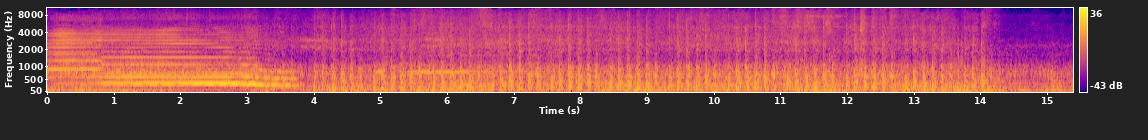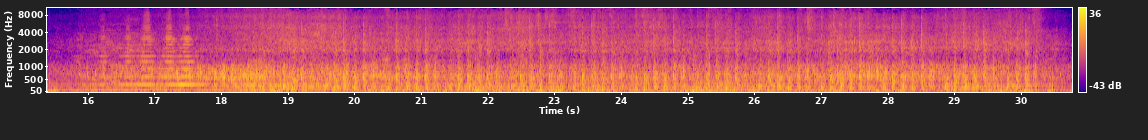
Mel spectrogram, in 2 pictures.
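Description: Electric multiple-unit (EMU) suburban train horn sounding for about three seconds, its pitch sagging as it cuts off. The horn gives way to the running rumble and clickety-clack of the electric local train on the rails, with a second, shorter horn blast about sixteen seconds in.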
